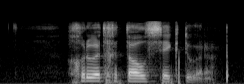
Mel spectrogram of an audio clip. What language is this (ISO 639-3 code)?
afr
